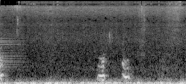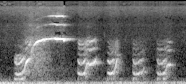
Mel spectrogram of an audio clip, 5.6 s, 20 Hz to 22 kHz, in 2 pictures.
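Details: Kurumi, a pet male guinea pig born around April 2019, in its 'alarm version' puipui call: faint squeaks, then a loud rising whistled squeal followed by a quick run of repeated short wheeks, over low background hum.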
